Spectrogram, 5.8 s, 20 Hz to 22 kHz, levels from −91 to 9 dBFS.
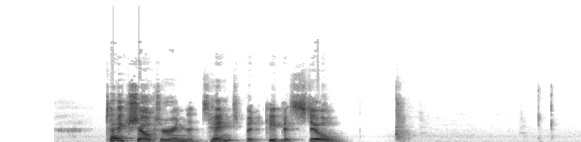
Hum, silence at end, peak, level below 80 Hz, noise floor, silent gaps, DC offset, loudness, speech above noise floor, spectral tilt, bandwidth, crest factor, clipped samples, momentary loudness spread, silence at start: none; 1.8 s; 0 dBFS; -68 dBFS; -73 dBFS; none; under 0.1%; -15 LUFS; 57 dB; -2 dB/octave; 10.5 kHz; 20 dB; under 0.1%; 11 LU; 1.05 s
